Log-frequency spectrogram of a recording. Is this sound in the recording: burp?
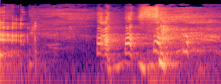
yes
